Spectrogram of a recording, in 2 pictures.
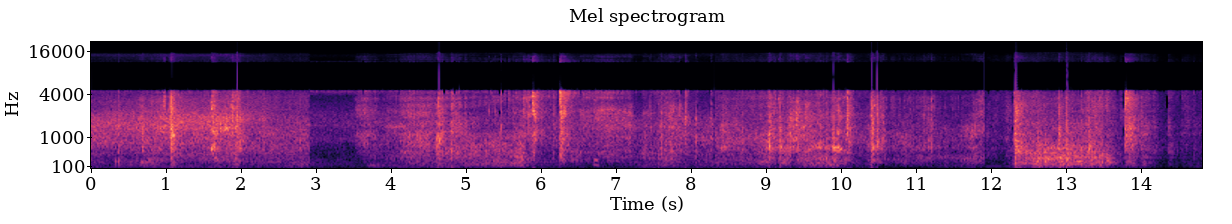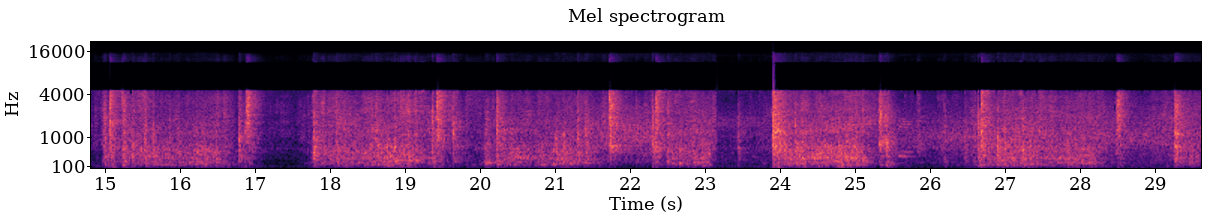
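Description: Skateboard wheels rolling on ramps, with sharp clacks and impacts of the board. The sound cuts off and changes abruptly several times.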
